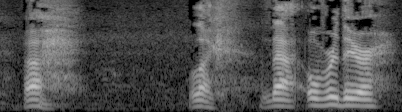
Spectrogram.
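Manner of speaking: catching breath. Speaker pointing out a sight while walking, out of breath. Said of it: "I need to catch my breath".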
